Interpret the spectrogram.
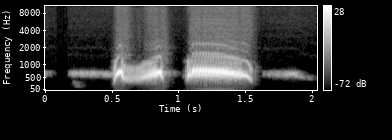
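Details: Decoy spotted dove calling to provoke wild doves into fighting: one phrase with a quiet lead-in, a rising wavering note, then a long steady mellow coo ending in a soft faint tail.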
